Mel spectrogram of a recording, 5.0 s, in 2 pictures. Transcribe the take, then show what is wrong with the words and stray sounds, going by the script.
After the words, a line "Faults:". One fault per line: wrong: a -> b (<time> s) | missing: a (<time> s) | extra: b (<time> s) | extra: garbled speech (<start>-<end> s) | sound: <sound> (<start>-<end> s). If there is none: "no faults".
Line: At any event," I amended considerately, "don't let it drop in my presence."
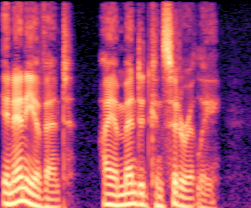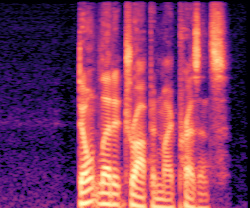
In any event," I amended considerately, "don't let it drop in my presence."
Faults:
wrong: At -> In (0.0 s)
